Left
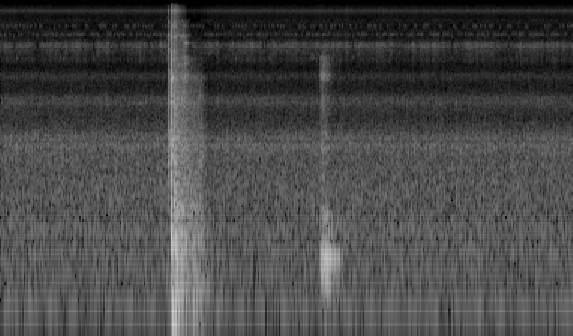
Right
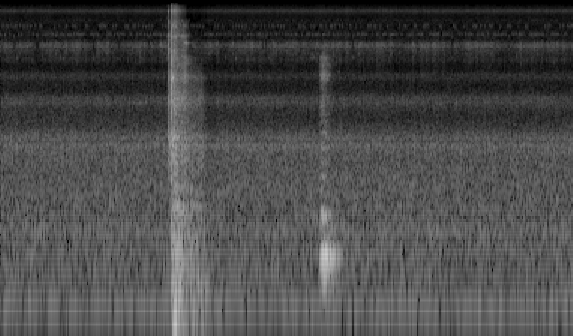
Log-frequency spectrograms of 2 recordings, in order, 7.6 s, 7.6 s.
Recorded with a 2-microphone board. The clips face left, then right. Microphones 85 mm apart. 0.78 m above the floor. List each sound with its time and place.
2.2 s an explosion: 75° left (ahead or behind), 0.6 m
4.2 s a whoosh: 65° right (ahead or behind), 2 m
